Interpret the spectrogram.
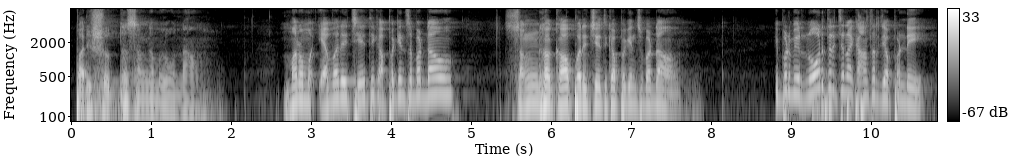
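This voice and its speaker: A man's voice: high-pitched, animated, normal speed, vocal fry, long pauses, darkish tone. A man preaching a sermon as a pastor, firing rhetorical questions at the congregation and repeating phrases for emphasis. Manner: emphatic repetition.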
